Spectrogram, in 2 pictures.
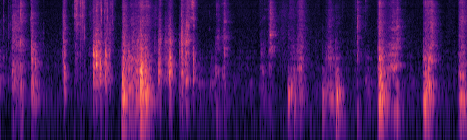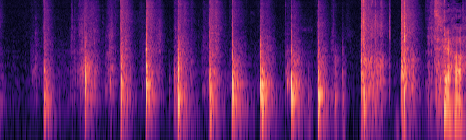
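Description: A quick, irregular series of short knocks and clicks, sparse at first and denser and louder in the second half, as LEGO models and boxed sets are moved about and set down on a tabletop.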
